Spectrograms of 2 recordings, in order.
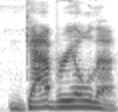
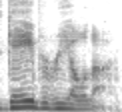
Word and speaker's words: Gabriola: got my chewed out when I said Gabriola it's gab Rola oh why' you say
